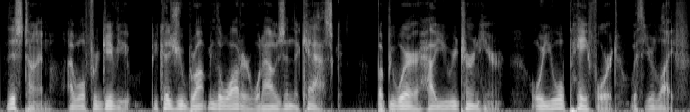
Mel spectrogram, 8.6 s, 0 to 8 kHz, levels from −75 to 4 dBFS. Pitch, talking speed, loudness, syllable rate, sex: 90 Hz, 230 wpm, -19 LUFS, 5.6 syllables/s, male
